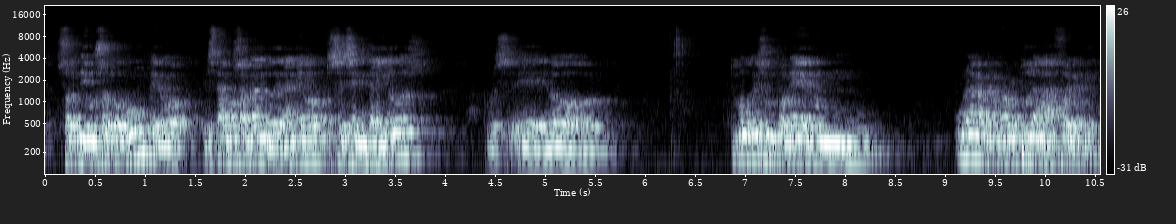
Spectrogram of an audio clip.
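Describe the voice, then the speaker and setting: A man's voice: mid-range voice, dark tone, far from the mic. A man introducing a lecture speaker formally, hesitating with many fillers and restarts. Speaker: lecture presenter. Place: large echoey lecture hall. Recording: echoey hall, speaker off-mic.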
